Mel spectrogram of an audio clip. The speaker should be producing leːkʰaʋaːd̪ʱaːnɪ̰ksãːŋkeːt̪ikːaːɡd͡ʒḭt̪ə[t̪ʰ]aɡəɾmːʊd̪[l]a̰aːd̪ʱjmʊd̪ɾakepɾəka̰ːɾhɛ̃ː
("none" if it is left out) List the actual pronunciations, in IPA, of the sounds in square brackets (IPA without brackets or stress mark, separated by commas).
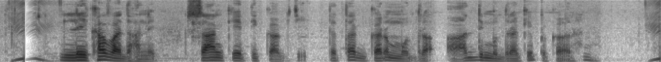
t̪ʰ, ɾ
